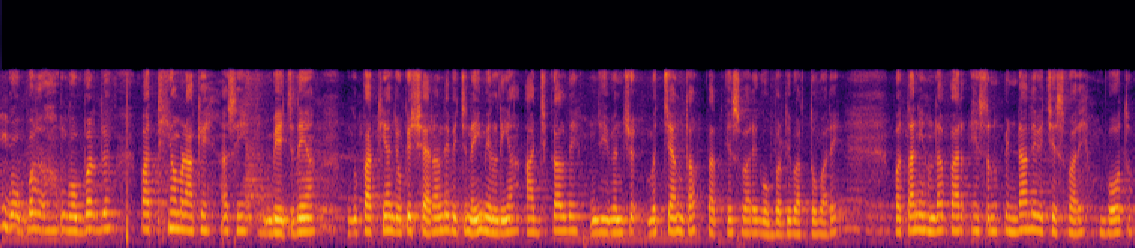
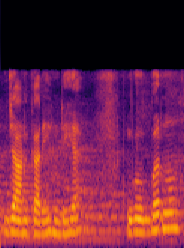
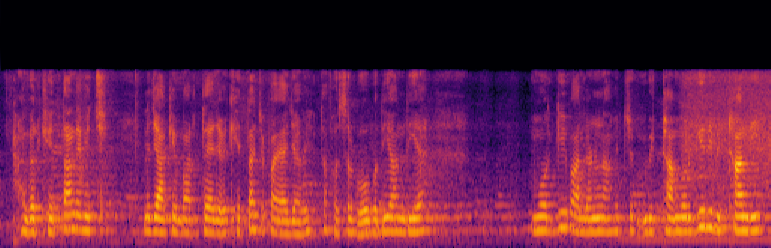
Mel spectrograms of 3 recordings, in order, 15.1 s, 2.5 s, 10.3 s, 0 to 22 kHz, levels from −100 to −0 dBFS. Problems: none marked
